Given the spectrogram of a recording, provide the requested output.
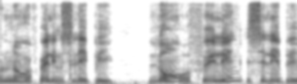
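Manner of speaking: very slow, each English word laid out clearly; slow teaching read. Shown as a demonstration. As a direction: model the sentence slowly for learners. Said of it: "आप इसको English में बोलो".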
